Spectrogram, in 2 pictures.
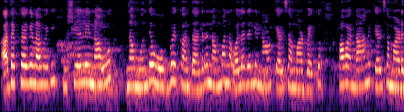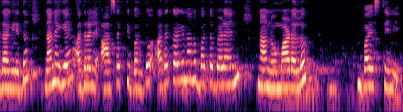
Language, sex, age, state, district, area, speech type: Kannada, female, 18-30, Karnataka, Bellary, urban, spontaneous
